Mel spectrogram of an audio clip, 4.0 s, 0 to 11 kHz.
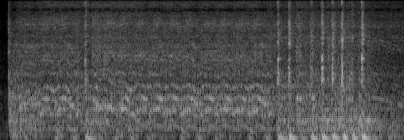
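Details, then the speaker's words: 1928 Ford Model A sitting 75 years in a ditch, cold, freshly rebuilt with new unseated rings, low compression, running on ether: slow even starter churn, a few sharp pops, cranks hard but won't start; timing suspected to need advancing. "So I'm going to run her off ether first, because we did change rings into different blocks and the rings ain't seated, so the compression's not going to be that great right off the bat."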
